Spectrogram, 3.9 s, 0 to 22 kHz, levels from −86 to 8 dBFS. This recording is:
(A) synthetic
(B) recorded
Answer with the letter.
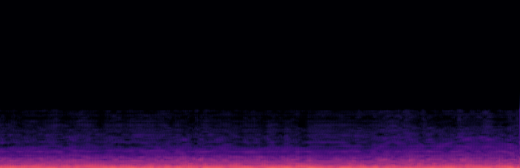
A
